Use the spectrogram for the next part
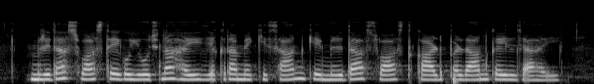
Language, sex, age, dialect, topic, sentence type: Magahi, female, 25-30, Southern, agriculture, statement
